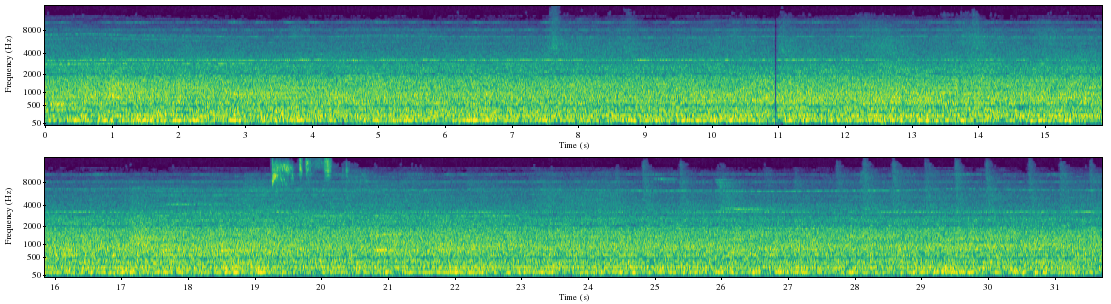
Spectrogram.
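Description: Steady drone of factory machinery in a laminated-glass plant, an even roar with several held hum tones. A brief high squeal comes about two-thirds of the way through, and a run of light ticks near the end.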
